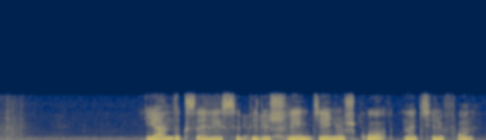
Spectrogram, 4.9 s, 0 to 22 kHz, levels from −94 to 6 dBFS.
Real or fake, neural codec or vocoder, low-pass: fake; vocoder, 22.05 kHz, 80 mel bands, Vocos; 7.2 kHz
